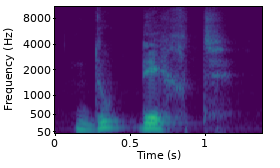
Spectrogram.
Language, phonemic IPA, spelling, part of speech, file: Dutch, /ˈdut ˈdɪxt/, doet dicht, verb, Nl-doet dicht.ogg
- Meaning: inflection of dichtdoen: 1. second/third-person singular present indicative 2. plural imperative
